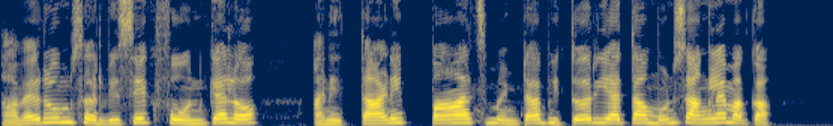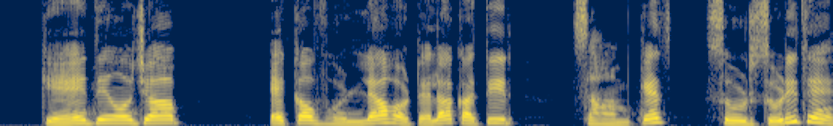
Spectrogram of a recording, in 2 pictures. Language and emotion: Goan Konkani, surprised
